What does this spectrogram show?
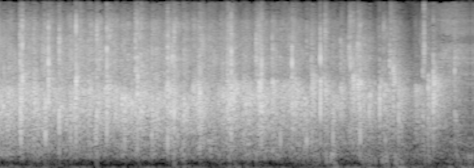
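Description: Sustained audience applause, a dense crackle of many hands clapping at once, steady and fairly loud before thinning slightly toward the end. No one speaks over it.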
